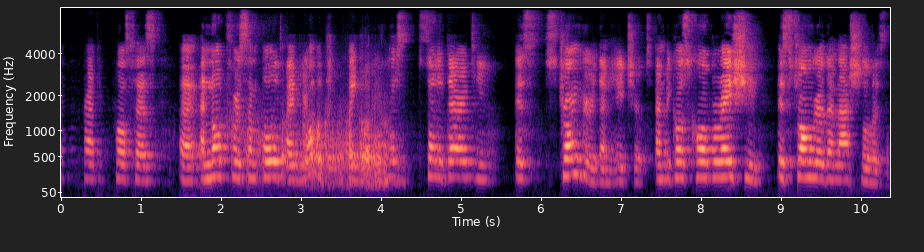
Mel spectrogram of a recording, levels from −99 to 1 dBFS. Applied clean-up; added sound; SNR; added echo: neural mask model DeepFilterNet 3.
